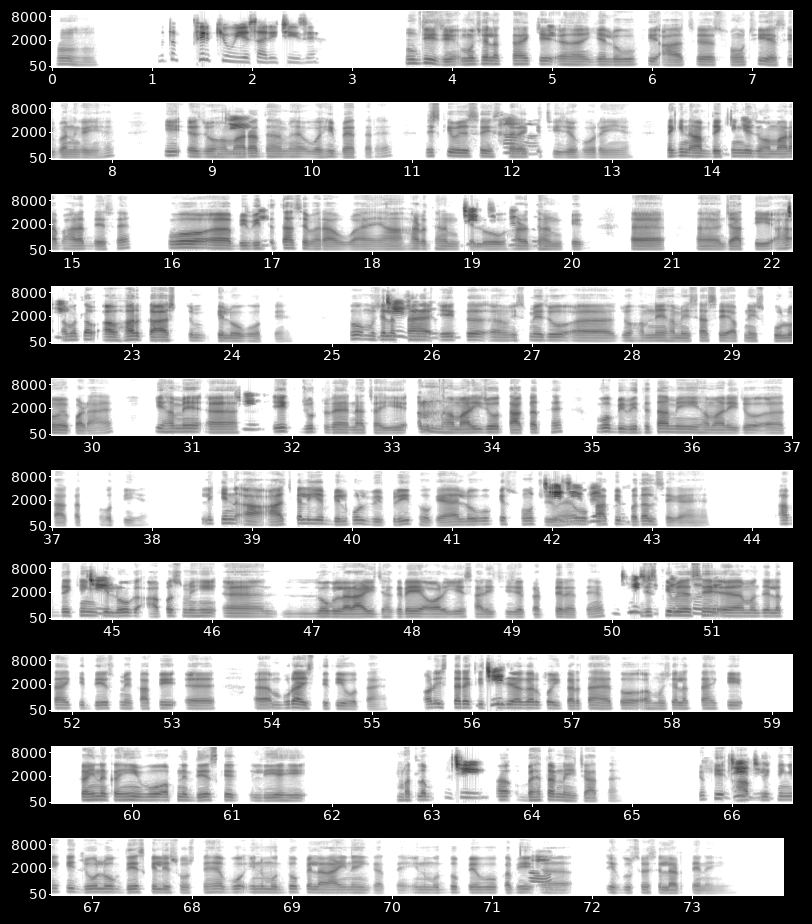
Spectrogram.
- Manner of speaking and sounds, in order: tapping; in English: "कास्ट"; throat clearing
- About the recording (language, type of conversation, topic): Hindi, unstructured, धर्म के नाम पर लोग क्यों लड़ते हैं?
